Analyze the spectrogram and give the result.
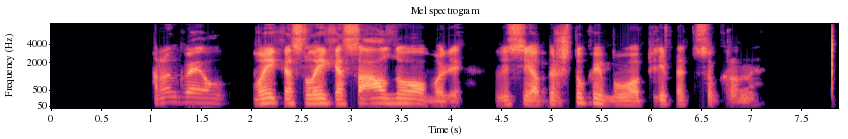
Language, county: Lithuanian, Kaunas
